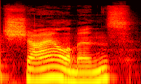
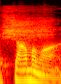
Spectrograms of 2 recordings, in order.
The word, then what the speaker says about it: Shyamalan: in 2000 it was M night Shyamalan is how you say it shush I'll hear everyone say Shyamalan shush that's wrong I've heard a lot of people say Millan it's not even spelled shaman Shaolin on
